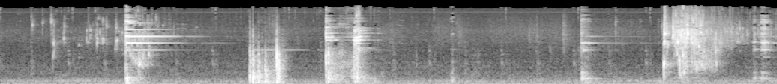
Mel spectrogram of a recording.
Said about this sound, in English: Cecil watches Lucy as she gets up from her seat and pours a drink from a glass decanter.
